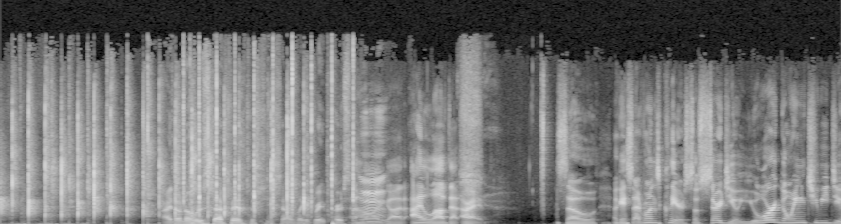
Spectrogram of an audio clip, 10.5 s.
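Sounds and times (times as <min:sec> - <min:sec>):
sharp hand claps: 0:00.0 - 0:04.5
speech: 0:02.0 - 0:06.2, 0:07.0 - 0:10.5.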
